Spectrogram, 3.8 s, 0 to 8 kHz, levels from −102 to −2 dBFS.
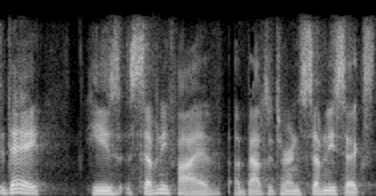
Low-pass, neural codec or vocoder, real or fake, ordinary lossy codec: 7.2 kHz; none; real; AAC, 48 kbps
